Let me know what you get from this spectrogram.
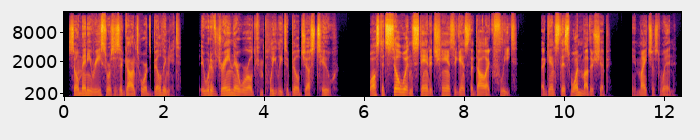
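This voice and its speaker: Male story reader, low voice, dramatic scripted narration, close dry sound. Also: no echo.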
